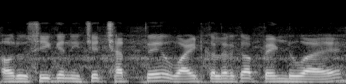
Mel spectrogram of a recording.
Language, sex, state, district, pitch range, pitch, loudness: Hindi, male, Uttar Pradesh, Lucknow, 130-145 Hz, 135 Hz, -16 LUFS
